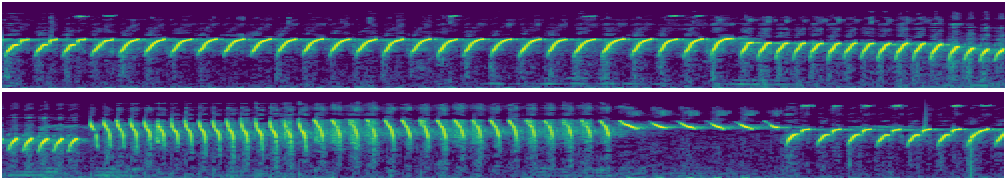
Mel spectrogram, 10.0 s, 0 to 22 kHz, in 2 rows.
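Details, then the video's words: Canary song meant as a model for young canaries and other songbirds to learn: rapid trilled rolls, steady runs near one pitch that dip lower, then a higher buzzy tour before returning, about four notes per second. "Best Canary Singing - Kenari Anda akan bernyanyi dalam 5 menit"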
